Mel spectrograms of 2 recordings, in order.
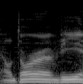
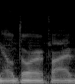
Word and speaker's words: Eldora V: Isn't yours pronounced 5, though? Oh, it is. Oh, that's funny. Not even piloting Eldora 5 anymore.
